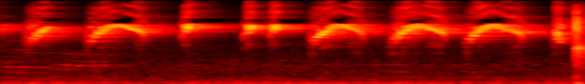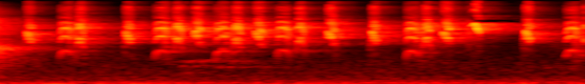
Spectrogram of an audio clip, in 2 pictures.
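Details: Morning song of a crested jay, isian style: about six clear arched whistles at steady intervals, then a sharp downward note and a rapid string of high clipped chirps and trills.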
